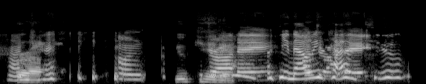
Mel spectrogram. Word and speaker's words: Andrade: The Mark Davis and Andre El Idolo. Andrade El Andre El Idolo. I know Idolo, bro. Andre. On You kidding? Andrade.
